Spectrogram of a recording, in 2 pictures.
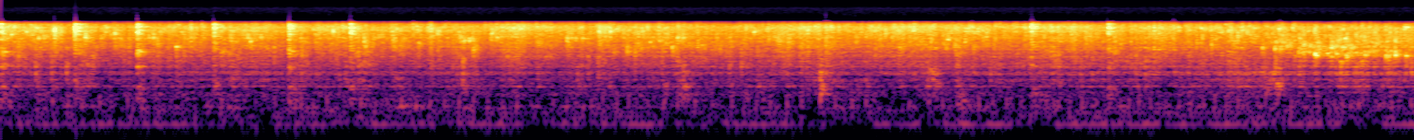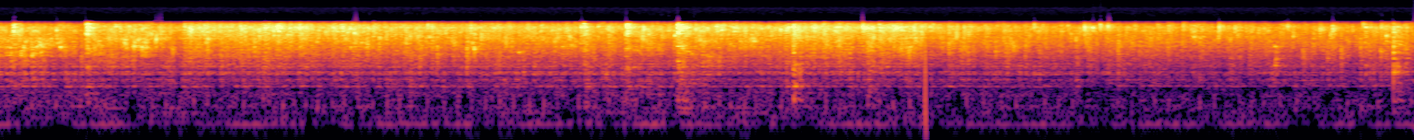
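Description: Parwal (pointed gourd) and potato pieces frying in hot oil in a kadhai: a steady sizzle full of small crackles and pops. A metal spatula scrapes and clatters against the pan as it stirs them at times.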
